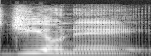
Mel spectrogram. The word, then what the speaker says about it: Gionet: a french origin like the name gia it's gionae right i mean like that's how you would actually pronounce the oldest recorded birth by social security administration for the name anthony is thursday march 20th 1873.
